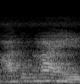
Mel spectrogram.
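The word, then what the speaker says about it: Adonai: 뭐라고 읽었느냐면 아도나이 이렇게 읽었어요.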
